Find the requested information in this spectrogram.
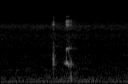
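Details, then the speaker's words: Single hiccup from a pet dog: a quick soft click followed by a sharper gulping squeak in a quiet room. "no sorry you got hiccups sounds so cute sorry hicups I feel bad but there's nothing you can do just got to R out"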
